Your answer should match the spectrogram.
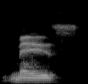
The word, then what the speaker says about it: Mais: you pronounced my name right. It's Mais.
